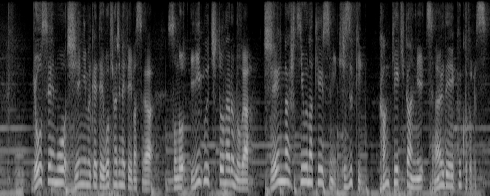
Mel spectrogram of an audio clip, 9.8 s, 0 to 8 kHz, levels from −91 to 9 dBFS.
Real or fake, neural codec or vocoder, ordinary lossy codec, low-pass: fake; codec, 16 kHz, 2 kbps, X-Codec, HuBERT features, trained on balanced general audio; none; none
